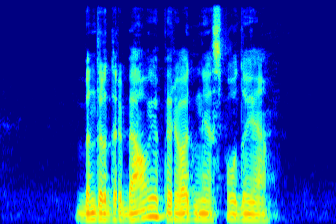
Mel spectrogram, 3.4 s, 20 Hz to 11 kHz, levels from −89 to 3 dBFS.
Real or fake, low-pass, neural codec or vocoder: fake; 9.9 kHz; vocoder, 22.05 kHz, 80 mel bands, WaveNeXt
